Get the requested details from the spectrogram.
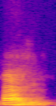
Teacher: And I is what we call a diphthong. Got two different sounds to put together. It's got an ah and an e. That just kind of go together really quickly.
